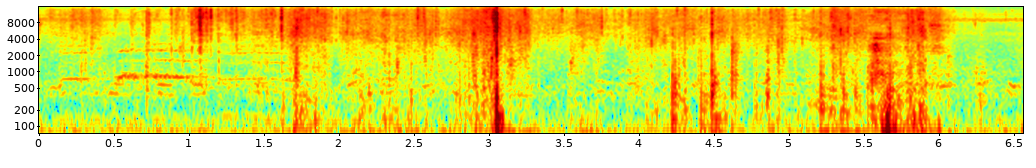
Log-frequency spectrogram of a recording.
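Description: Heavy potted bonsai trees being shifted and set down on the ground: a few dull knocks, the loudest about three seconds in and again near the end, with shuffling footsteps between them.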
